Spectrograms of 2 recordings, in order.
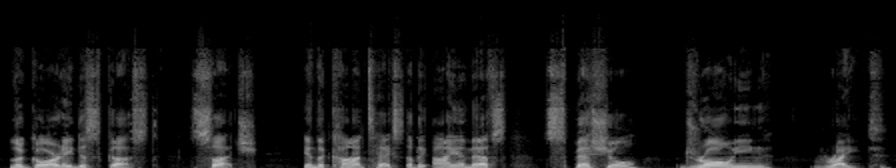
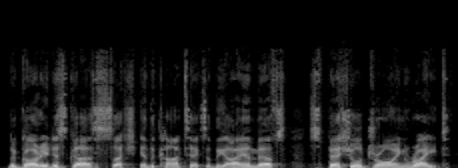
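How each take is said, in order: First: It is read at a slower pace. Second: It is read at a faster pace.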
